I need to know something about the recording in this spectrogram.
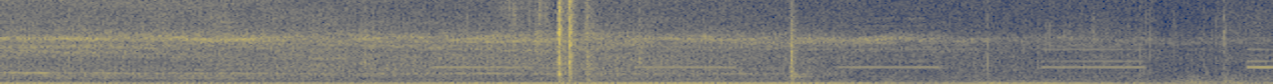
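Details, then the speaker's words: Ford Probe from Copart with transmission trouble on a road trip, after a roadside fix: engine pulls steadily under light load with no slipping flare or clunk, chime beeps over it; overdrive button works and the automatic drives normally. "She moves. And does the overdrive button work? Yes, it does. If you push it, it comes on."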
